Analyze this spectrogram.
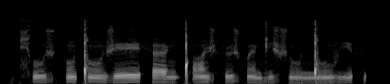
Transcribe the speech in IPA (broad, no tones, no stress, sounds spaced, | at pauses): t͡ɕʰ uː ʒ h ũ ǃ ũː ʒ eː h æː ŋ ǃʼ ɑ̃ ʒ h ʉ ʒ p ɛ̃ ɡ i ʒ ʃ ũː ŋ͡ǃ ũ v i θ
